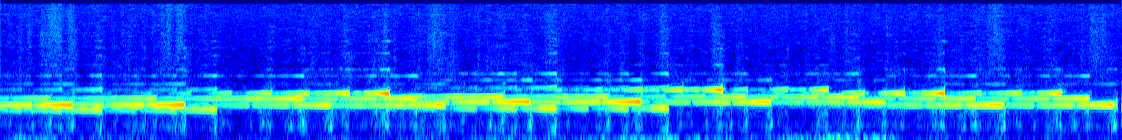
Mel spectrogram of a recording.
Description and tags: Its a piano melody that I made then flipped backwards in Audacity, has a nice whistling sound. Recorded using auxiliary audio cables connected to keyboard, so it is fairly low quality.
backward, piano, whistle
